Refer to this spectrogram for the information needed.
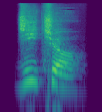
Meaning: eye (organ of vision)
- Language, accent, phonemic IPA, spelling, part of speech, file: Swahili, Kenya, /ˈʄi.tʃɔ/, jicho, noun, Sw-ke-jicho.flac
